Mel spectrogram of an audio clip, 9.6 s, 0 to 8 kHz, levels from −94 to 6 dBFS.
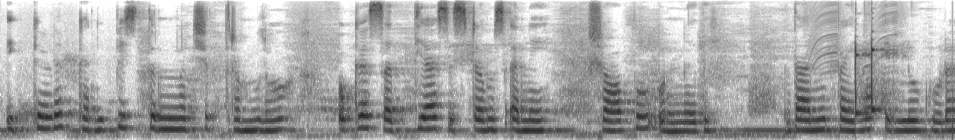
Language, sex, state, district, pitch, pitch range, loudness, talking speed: Telugu, female, Andhra Pradesh, Sri Satya Sai, 220 Hz, 210-235 Hz, -17 LUFS, 75 wpm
